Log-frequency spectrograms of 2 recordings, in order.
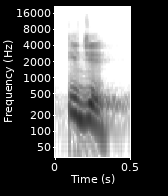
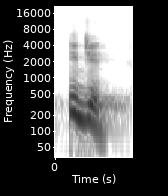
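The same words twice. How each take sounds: No difference in how they are said.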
